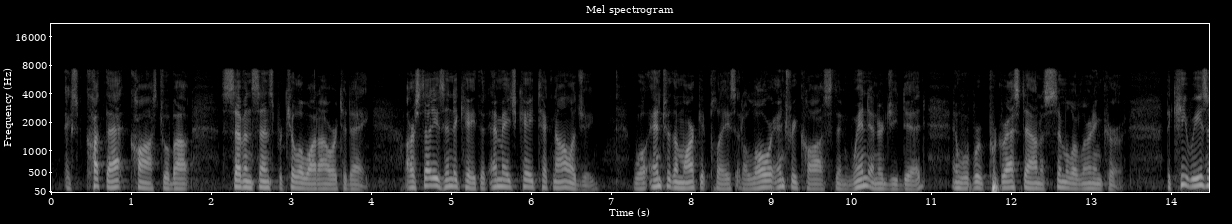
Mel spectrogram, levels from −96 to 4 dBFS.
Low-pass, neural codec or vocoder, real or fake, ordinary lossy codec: 7.2 kHz; none; real; Opus, 64 kbps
